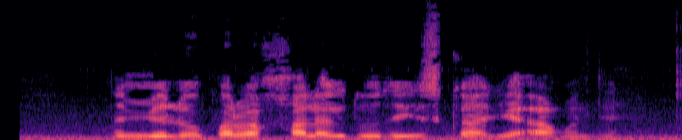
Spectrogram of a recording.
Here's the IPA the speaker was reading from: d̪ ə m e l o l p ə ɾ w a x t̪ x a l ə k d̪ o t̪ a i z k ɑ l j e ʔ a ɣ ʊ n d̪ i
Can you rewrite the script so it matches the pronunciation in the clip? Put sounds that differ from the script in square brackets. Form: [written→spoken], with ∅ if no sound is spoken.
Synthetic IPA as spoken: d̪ ə m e l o [l→∅] p ə ɾ w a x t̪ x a l ə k d̪ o [t̪→d̪] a i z k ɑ l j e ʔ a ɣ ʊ n d̪ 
